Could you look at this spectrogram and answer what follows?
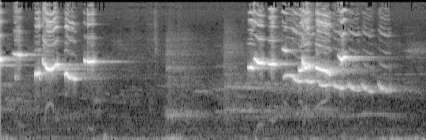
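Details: Orange-headed thrush in loud song, used as a lure for other thrushes: bright whistled notes with quick chattery ornaments, a pause, then a longer phrase ending in descending slurred whistles.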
